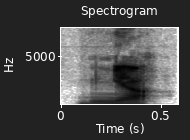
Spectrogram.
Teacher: The N with the tilde on it is what I like to think, similar to Spanish ña. So that's very close to a Y, but it's nasalized.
